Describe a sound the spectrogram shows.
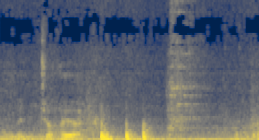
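Ceramic bowls clunk down onto a wooden table.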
